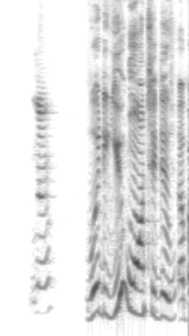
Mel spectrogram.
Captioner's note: phone Voice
